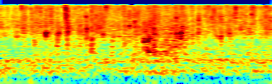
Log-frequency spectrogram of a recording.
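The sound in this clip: Liquid rushing as a brewer mashes in grain with water to make a pale ale in a small brewery shed with a concrete floor and central drain. The sound is a steady, soft, hissing wash of water with no voices.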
